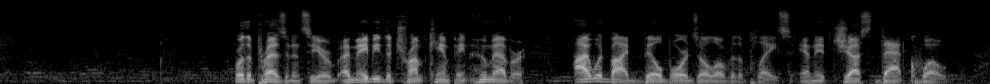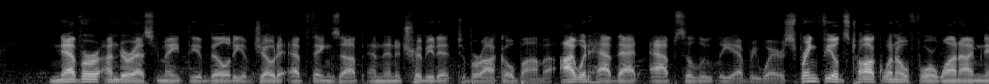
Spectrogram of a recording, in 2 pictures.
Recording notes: live at Scramblers Diner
